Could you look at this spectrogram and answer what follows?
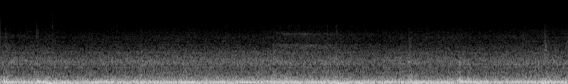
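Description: A car drives along a road with a steady, continuous rumble of engine and tire noise, heard from inside the vehicle with no talk.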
